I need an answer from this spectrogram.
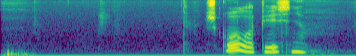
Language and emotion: Russian, sad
